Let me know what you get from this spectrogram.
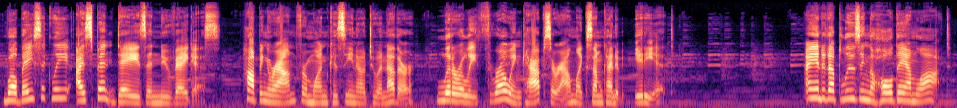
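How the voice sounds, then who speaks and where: A woman's voice: fairly high pitch, lively intonation, moderate pace, a bit bright. An actress voicing a broke, cheeky young woman gambler in a game, chirpy and self-mocking. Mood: storytelling. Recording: game audio with faint music.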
